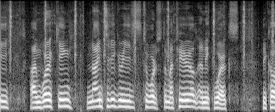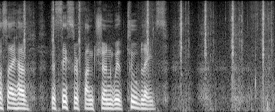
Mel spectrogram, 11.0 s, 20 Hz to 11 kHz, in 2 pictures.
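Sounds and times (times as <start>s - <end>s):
hedge shears snipping: 0.0s - 11.0s.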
